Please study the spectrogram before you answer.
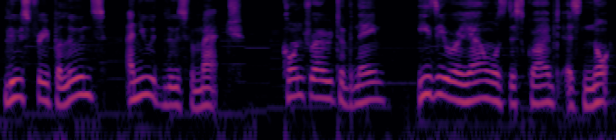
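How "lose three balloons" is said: ordinary talk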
